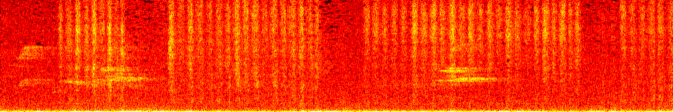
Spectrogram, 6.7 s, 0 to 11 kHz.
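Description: Large no. 24 round brush loaded with thinned raw umber brushing over the painting surface, blocking in the darks of an oil underpainting. The result is faint, scratchy strokes in about four passes.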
